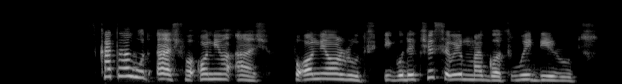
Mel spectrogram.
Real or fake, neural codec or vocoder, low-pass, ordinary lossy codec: fake; codec, 16 kHz, 4 kbps, X-Codec, HuBERT features, trained on general audio; 7.2 kHz; none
